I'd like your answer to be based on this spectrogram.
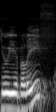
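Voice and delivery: very deep voice, taken way down low. Telling a joke, the speaker voices the reply from above: deep bellowing voice from above. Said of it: "a deep voice bellows from above".

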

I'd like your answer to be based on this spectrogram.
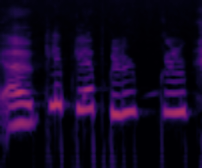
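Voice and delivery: made-up alien babble, high-pitched gibberish. Joking about an alien chatting at a meeting: alien talk. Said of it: "That's alien talk".

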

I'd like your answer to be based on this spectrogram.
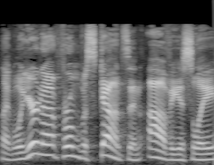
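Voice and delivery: mock Southern accent. Retelling what they said back to Candace, in a Southern accent. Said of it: "I'm doing a Southern accent".

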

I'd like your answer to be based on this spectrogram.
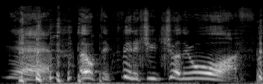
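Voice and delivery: very loud, rough, gruff gangster growl. Retelling an onlooker's line from a Spider-Man scene, in a gruff gangster voice. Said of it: "a gruff like gangster voice is like".

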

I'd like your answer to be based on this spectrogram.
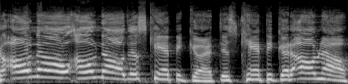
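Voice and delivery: put-on panicked voice. Retelling a bumpy flight, acting out a frightened passenger behind you, in a put-on panic. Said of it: "like just with her panic".

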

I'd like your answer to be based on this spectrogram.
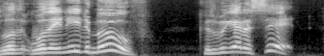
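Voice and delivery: mock, loud calling out, high and insistent. Retelling saying aloud that people in their seats must move: retelling own loud remark. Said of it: "so I'm saying this shit out, you know, loud".

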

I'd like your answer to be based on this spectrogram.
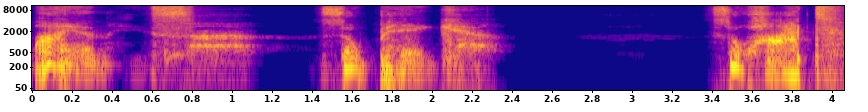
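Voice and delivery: very slow, low whisper sliding into a growl. Imitating the speaker of the lion speech: impression, low whisper-to-growl voice. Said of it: "impossible to really do a full impression of him".

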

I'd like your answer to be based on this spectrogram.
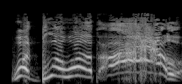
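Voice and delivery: panicked crowd voices. Voicing crowd members who hear the ship will blow up: freaking out crowd. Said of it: "All the people start kind of freaking out".

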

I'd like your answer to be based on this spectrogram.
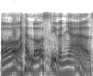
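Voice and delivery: put-on German accent. Starting an improvised scene, the performer greets in their best German accent. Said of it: "You must speak with your best German accent".

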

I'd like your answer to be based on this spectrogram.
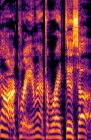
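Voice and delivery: put-on annoyed, irritated, fed-up, put-upon tone. Retelling how the workers reacted after it was broken: imitating someone pissed off. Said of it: "So pissed off that he's broke it".

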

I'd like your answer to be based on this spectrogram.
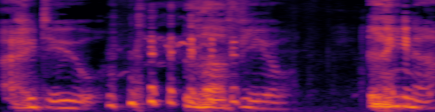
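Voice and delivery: put-on voice, very slow, halting, long pregnant pauses. Acting out a man sitting on the bed edge, mimicking a voice with long pauses. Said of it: "I'll do your voice. ... with those pauses, these pregnant pauses".

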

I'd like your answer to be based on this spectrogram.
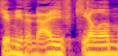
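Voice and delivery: scary, put-on commanding voice. Retelling the mother's scene in the chopper: imitating Jessica using the Voice. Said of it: "when she can start using the voice".

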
